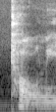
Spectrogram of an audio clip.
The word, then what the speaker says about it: Ptolemy: In fact, he's an architect, Ptolemy Dean. I know, it's spelt with a P.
